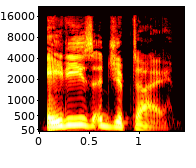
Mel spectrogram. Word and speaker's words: Aedes aegypti: Leslie Vossall spends most of her time studying one mosquito species in particular, Aedes aegypti. That's two Latin words, Aedes, A-E-D-E-S, and aegypti, spelled like A-Egypt-I.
